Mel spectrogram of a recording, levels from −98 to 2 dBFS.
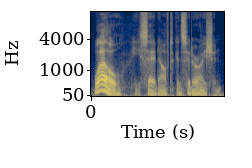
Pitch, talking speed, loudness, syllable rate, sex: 95 Hz, 115 wpm, -19 LUFS, 4.2 syllables/s, male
